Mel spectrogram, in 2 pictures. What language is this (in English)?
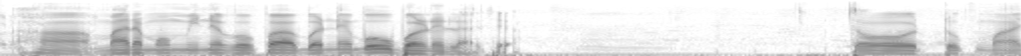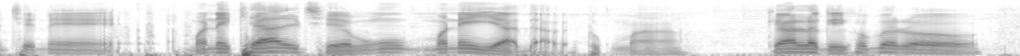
Gujarati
